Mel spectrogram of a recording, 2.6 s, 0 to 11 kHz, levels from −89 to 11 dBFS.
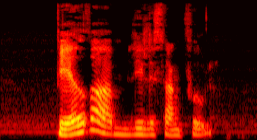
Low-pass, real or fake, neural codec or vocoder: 9.9 kHz; real; none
